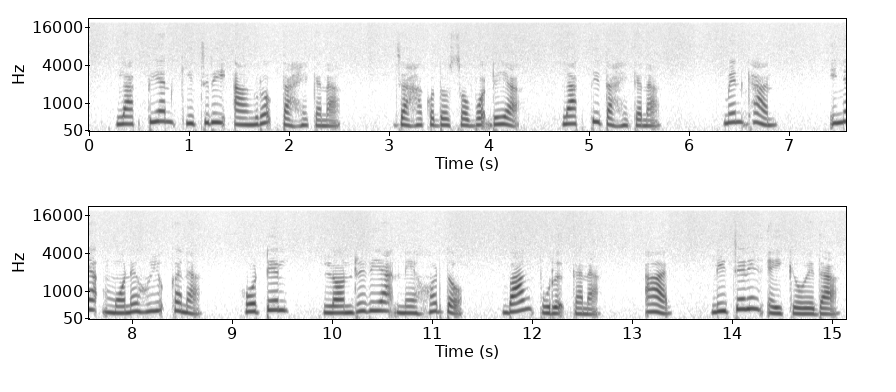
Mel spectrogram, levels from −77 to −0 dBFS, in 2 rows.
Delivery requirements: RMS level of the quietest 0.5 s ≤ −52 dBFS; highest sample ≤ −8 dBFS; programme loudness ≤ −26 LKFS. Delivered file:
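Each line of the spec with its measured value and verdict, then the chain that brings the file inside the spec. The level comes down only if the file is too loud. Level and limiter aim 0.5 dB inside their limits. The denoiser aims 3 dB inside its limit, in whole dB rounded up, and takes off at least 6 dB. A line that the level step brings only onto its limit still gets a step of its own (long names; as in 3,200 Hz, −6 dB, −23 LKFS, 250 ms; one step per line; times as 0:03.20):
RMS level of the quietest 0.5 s −50 dBFS: out of spec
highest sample −15.0 dBFS: in spec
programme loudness −31.5 LKFS: in spec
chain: broadband denoise 6 dB, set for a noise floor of −50 dBFS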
